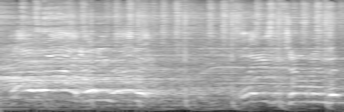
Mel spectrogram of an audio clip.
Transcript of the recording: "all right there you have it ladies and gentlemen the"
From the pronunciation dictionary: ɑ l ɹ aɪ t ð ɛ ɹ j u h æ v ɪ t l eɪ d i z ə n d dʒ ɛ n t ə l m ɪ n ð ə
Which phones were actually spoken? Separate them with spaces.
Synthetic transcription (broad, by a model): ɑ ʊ ɹ aɪ t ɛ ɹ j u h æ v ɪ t l eɪ d i z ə n dʒ ɛ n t l m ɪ n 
